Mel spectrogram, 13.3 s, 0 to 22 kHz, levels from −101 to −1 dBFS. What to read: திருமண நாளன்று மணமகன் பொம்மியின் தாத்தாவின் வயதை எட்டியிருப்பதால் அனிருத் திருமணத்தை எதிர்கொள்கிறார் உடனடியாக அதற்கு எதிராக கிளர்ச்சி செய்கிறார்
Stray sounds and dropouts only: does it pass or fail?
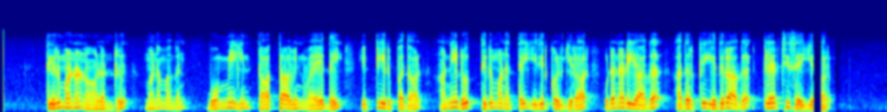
fail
